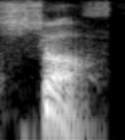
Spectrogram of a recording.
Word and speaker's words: Suh: Suh. That sounds like something Old Dirty Bastard would say on a track. – Well, it's spelled like Indomicon Sue. It's spelled the same, but he pronounces it Suh.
